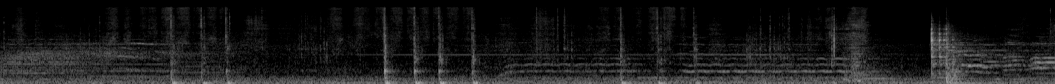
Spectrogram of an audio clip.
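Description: Light scattered taps and rubbing from hands smoothing a sheet of fondant around a cake, over faint background music with held notes.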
